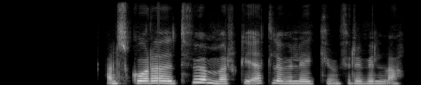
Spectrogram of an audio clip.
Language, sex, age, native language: Icelandic, female, 40-49, Icelandic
